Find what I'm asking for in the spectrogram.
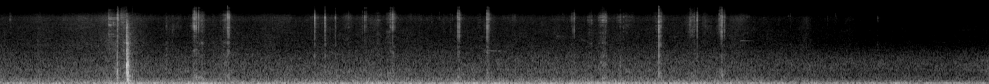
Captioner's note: knife cutting; knife stab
